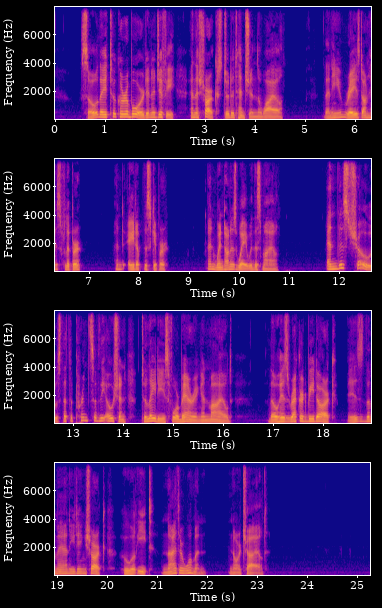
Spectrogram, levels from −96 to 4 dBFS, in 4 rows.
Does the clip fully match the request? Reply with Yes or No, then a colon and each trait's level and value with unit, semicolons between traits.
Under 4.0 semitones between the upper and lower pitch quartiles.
No: average, 5.1 semitones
